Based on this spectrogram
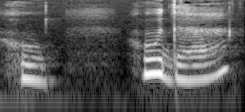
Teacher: یہ ہا سینے سے نکلتی ہے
